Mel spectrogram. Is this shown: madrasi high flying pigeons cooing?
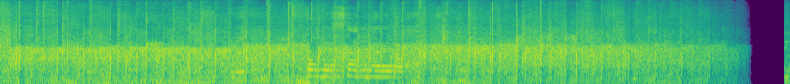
no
